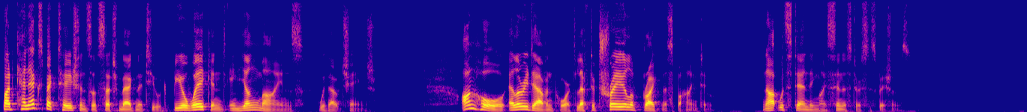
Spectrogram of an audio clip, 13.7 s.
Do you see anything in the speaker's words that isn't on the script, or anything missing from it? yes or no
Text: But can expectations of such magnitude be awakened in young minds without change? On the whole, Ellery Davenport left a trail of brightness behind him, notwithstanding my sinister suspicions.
yes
